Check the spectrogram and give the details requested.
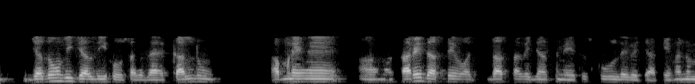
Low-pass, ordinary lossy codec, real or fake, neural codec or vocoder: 3.6 kHz; MP3, 24 kbps; real; none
